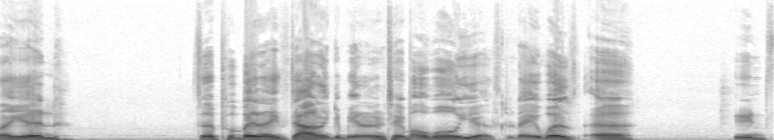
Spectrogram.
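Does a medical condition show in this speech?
Yes: Friedreich ataxia.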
